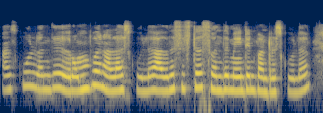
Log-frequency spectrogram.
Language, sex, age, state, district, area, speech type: Tamil, female, 18-30, Tamil Nadu, Tiruvannamalai, rural, spontaneous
